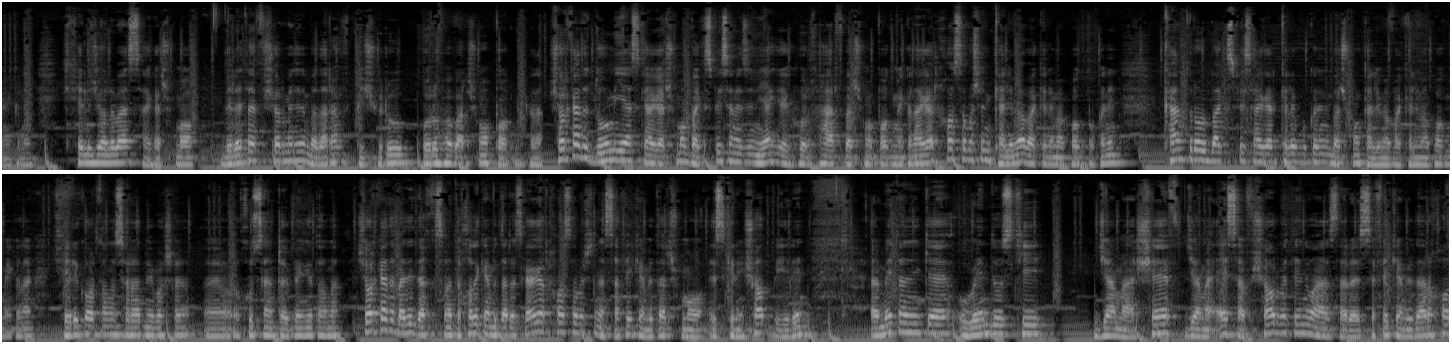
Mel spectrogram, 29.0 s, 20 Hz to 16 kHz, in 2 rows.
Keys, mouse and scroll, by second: 12.6 ctrl+BackSpace, 25.7 shift+super+s.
